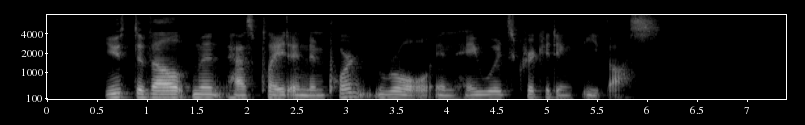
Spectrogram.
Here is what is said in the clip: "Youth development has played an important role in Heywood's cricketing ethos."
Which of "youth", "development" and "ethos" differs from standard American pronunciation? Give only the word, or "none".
none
